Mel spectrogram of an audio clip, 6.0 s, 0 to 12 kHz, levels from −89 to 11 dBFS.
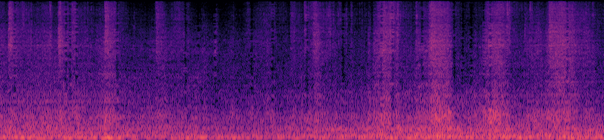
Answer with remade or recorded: remade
